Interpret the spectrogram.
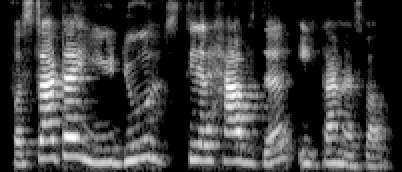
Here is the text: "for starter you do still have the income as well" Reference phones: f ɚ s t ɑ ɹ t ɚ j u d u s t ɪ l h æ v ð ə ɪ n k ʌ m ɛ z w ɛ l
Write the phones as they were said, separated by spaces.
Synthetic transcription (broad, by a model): f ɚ s t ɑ t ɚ j u d u s t ɪ l h æ v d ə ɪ k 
